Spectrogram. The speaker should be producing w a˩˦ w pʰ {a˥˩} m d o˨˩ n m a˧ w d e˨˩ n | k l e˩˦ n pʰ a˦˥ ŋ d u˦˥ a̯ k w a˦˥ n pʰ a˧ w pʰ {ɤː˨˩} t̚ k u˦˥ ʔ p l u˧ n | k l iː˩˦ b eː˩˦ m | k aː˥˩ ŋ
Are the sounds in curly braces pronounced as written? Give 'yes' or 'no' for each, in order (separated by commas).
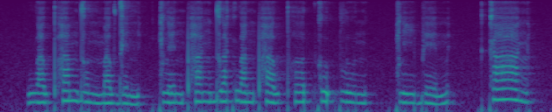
yes, no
